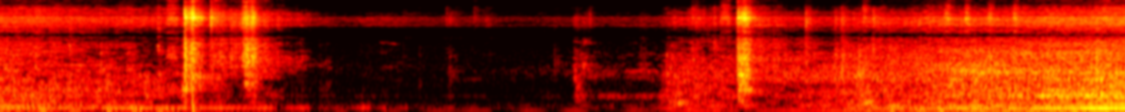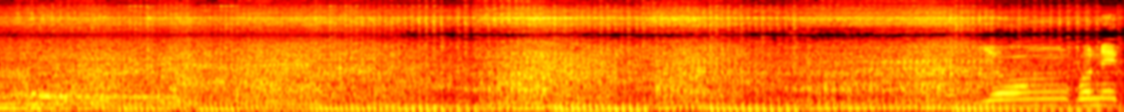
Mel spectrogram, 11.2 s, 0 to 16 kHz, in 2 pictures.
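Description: Honda XRM 125 motorcycle, with a damaged connecting rod, starting up: a couple of sharp clicks and a short silence, then the engine catching and running in a steady, loud, close idle.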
